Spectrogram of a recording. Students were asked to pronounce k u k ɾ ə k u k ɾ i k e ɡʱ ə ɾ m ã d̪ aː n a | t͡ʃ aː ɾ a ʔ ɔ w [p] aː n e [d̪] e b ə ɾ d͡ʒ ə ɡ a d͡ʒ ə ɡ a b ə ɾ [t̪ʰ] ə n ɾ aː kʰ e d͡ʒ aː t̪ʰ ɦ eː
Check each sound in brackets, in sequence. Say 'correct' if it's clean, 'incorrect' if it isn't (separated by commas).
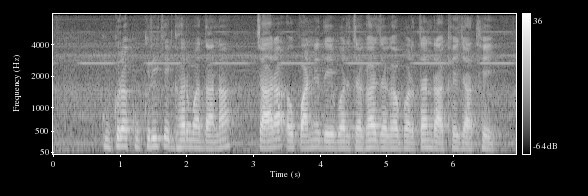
correct, correct, incorrect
